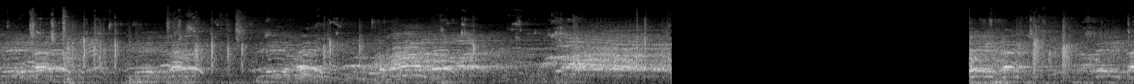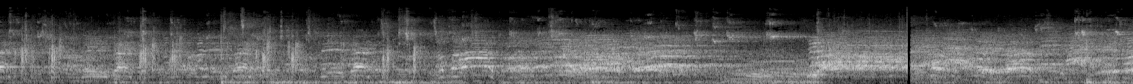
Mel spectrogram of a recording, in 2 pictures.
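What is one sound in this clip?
Young spectators chatter and shout in an echoing hall.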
